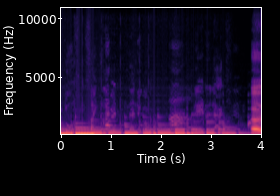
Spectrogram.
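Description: A live band playing, with electric guitar over a bass guitar's steady, repeating low notes. A man's voice begins just before the end.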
